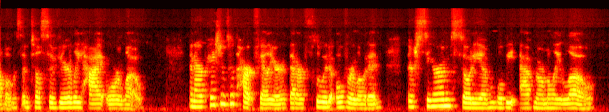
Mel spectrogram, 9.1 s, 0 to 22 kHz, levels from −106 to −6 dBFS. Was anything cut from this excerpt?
no; 0 cuts

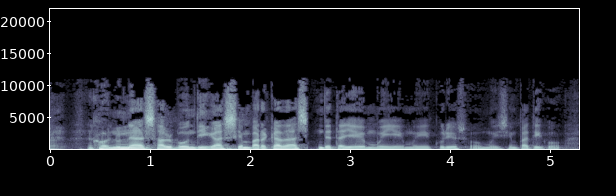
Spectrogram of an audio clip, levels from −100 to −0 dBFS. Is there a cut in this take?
yes; 1 cut; at 2.6 s

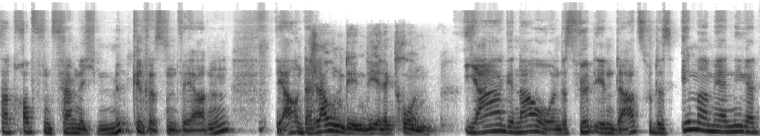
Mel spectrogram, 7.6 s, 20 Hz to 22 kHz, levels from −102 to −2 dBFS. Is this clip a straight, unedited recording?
yes; 0 cuts

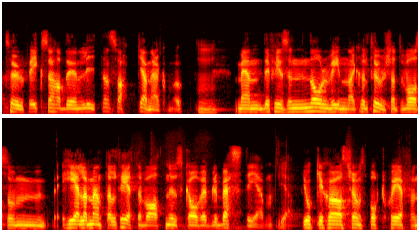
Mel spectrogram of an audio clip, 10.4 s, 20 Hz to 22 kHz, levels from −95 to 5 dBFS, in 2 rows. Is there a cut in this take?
no; 0 cuts

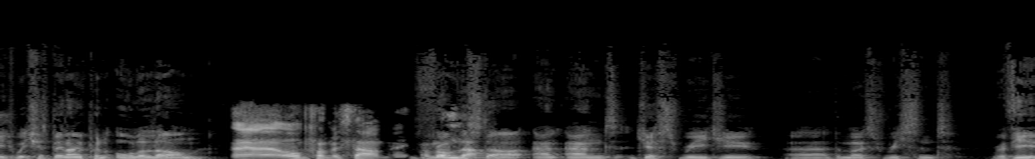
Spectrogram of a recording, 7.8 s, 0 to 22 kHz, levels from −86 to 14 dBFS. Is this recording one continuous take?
yes; 0 cuts

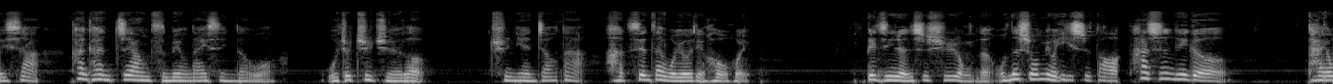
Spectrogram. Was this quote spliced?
yes; 1 cut; at 11.2 s

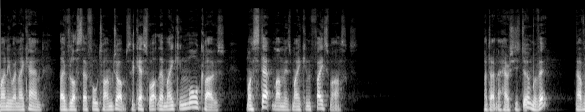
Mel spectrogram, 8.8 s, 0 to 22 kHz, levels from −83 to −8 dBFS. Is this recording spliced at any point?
no; 0 cuts

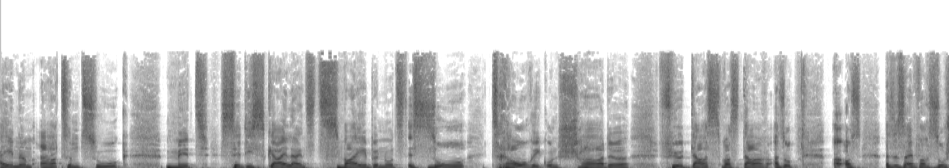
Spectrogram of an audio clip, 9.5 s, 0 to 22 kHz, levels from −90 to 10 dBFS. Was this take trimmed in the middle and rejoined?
no; 0 cuts

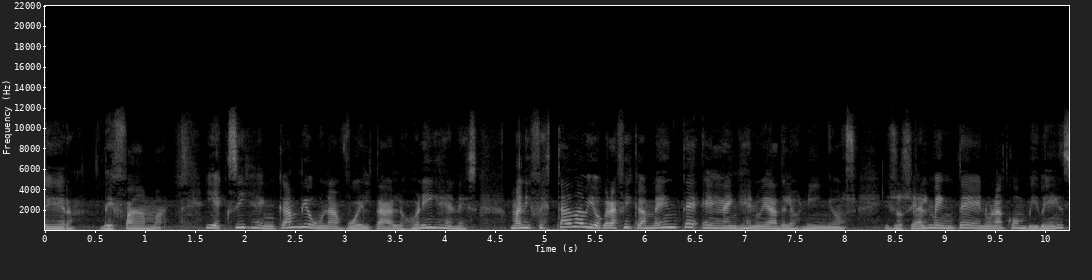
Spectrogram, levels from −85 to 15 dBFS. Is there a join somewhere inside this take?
no; 0 cuts

